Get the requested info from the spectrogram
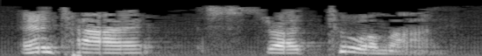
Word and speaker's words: antistrateuomai: Anti-istratuomai is A-N-T-I-S-T-R-A-T-E-U-O-M-A-I. Pronounced anti-istratuomai. And it indicates that Paul,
